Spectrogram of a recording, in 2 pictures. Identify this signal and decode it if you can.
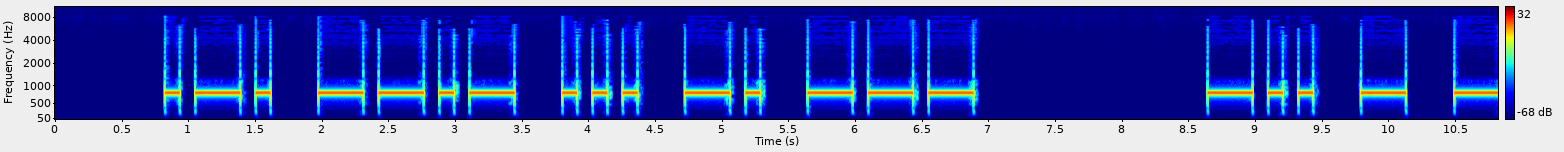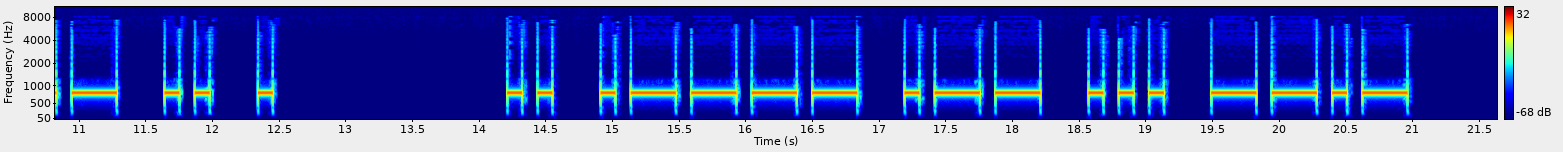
Morse code, heard as a keyed tone, about 10 wpm, 800 Hz. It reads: RQSNO DTMIE I1WSQ
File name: LEZIONI / 4 Q1S 10wpm 2133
